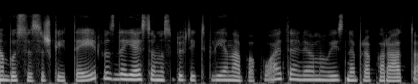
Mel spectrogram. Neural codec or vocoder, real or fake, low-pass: codec, 24 kHz, 0.9 kbps, WavTokenizer, medium speech release version 1; fake; 10.8 kHz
